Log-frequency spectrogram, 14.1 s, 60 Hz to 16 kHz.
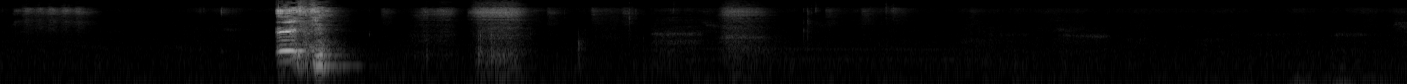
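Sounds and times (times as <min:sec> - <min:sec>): person blowing nose: 0:02.8 - 0:03.4.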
